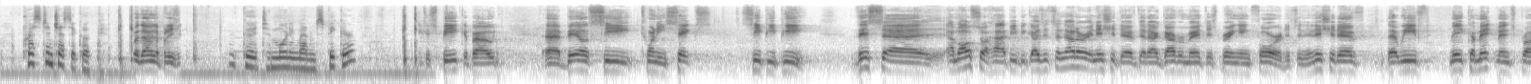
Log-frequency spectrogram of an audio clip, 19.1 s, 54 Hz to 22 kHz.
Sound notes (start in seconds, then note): 1.9 speaking French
